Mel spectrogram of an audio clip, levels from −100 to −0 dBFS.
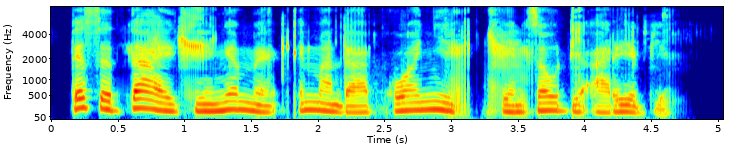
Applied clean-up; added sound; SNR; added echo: neural mask model Resemble Enhance denoiser.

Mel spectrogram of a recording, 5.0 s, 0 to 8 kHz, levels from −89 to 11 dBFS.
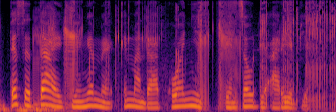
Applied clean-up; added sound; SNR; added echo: none; Fart; 9 dB; none.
